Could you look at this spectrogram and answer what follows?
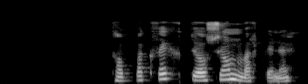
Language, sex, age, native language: Icelandic, female, 40-49, Icelandic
